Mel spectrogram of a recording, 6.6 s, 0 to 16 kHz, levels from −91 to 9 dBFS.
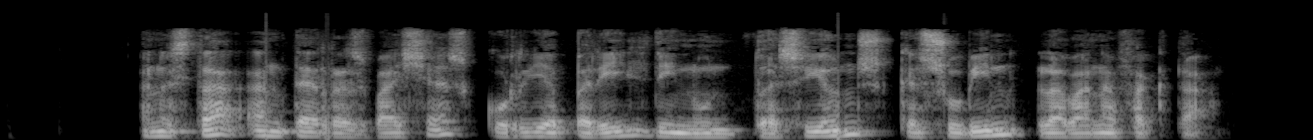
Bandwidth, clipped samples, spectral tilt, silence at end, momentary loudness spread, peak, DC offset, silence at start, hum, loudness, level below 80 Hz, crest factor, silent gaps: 7.6 kHz; under 0.1%; -4.5 dB/octave; 0.55 s; 7 LU; -8 dBFS; under 0.1%; 0.7 s; none; -25 LUFS; -54 dBFS; 18 dB; none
